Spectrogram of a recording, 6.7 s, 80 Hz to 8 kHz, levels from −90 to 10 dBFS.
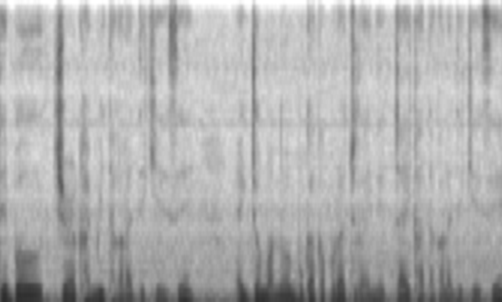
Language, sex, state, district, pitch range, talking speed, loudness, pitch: Nagamese, female, Nagaland, Dimapur, 150-170 Hz, 170 wpm, -19 LUFS, 160 Hz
